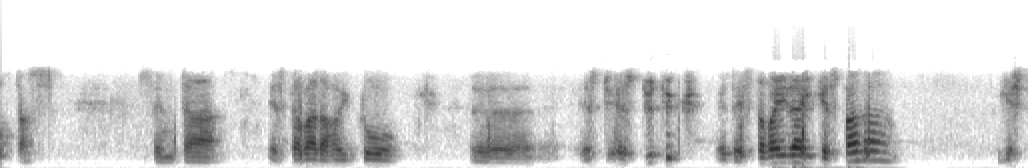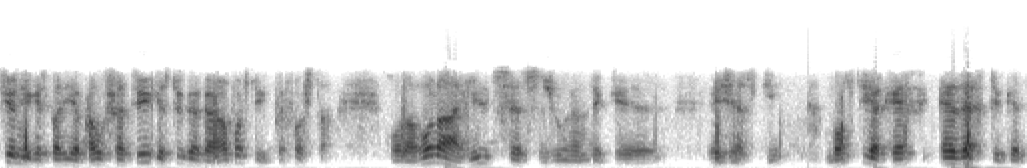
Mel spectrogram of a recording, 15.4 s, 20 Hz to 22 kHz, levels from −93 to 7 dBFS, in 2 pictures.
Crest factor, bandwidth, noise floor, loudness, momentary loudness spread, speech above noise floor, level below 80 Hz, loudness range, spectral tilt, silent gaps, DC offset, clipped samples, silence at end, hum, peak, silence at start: 24 dB; 4.3 kHz; -64 dBFS; -22 LUFS; 20 LU; 42 dB; -68 dBFS; 6 LU; -6.5 dB/octave; none; under 0.1%; under 0.1%; 0 s; none; 0 dBFS; 0 s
